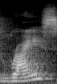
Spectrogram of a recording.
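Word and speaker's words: Ryse: on this dress um it's rice not like reese it's r-y-s-e i don't know if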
